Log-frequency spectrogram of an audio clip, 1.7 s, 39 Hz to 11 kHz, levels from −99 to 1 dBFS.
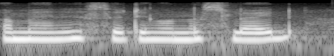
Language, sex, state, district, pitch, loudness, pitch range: English, female, Assam, Kamrup Metropolitan, 215 Hz, -12 LUFS, 210-225 Hz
